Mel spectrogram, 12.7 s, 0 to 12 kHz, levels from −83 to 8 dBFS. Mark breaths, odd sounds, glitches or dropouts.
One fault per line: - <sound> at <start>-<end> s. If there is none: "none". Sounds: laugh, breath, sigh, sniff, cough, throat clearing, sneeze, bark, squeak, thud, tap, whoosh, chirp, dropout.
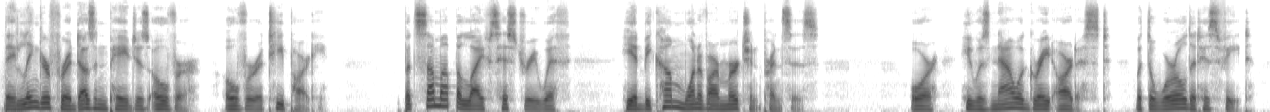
none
